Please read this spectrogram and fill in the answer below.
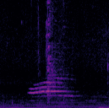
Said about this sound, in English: Kitty is meowing.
